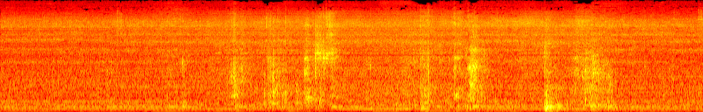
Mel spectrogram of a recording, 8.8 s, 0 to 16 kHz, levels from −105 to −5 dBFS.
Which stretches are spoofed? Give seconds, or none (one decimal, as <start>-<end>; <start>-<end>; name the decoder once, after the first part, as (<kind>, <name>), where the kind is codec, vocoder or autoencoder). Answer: 2.6-5.8 (autoencoder, DAC-VAE); 6.5-7.4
